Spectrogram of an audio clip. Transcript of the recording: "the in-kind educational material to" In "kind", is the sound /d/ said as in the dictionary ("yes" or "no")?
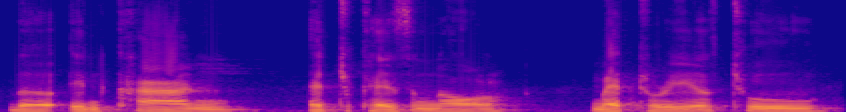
no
